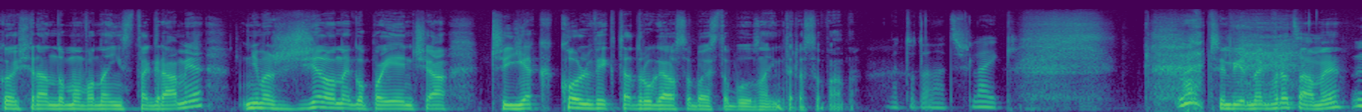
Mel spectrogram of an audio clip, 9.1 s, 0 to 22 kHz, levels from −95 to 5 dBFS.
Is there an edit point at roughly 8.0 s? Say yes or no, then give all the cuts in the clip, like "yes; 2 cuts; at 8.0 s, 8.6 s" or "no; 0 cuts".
yes; 2 cuts; at 1.6 s, 8.0 s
